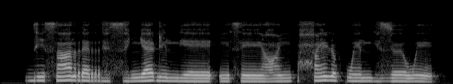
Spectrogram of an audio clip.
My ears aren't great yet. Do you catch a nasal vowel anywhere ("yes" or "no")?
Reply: yes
